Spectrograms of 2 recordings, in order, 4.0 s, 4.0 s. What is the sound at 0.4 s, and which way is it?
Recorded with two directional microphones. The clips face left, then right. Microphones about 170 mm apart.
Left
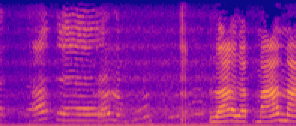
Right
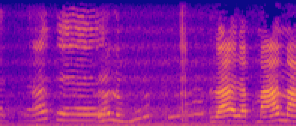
Babbling, 20° right (ahead or behind).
